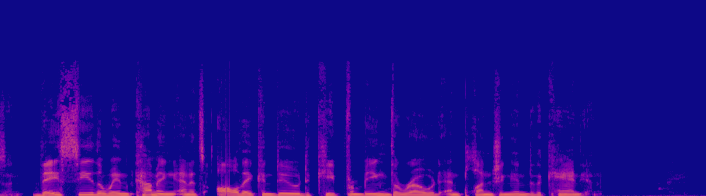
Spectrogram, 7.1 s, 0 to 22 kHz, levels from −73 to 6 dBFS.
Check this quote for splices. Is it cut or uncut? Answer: cut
